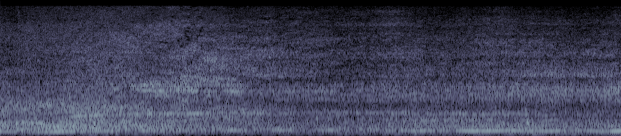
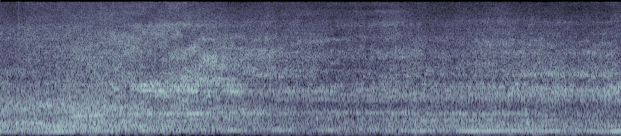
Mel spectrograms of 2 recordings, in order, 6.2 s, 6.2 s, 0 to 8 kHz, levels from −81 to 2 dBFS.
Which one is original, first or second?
first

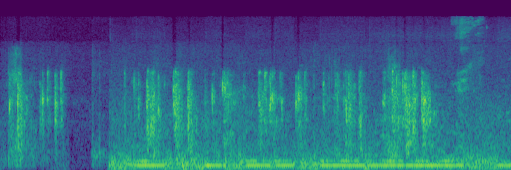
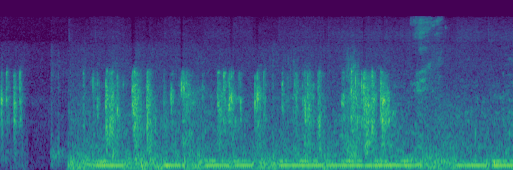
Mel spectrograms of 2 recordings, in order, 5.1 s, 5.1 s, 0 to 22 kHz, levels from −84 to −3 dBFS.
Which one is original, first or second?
first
